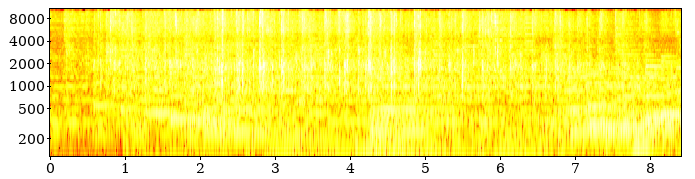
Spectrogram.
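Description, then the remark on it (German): An audience at a Christian worship service applauds people with dense, steady clapping that holds at an even, fairly loud level for the whole stretch, while low sustained musical tones hum faintly beneath it. “Wir können den Menschen Applaus geben.”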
